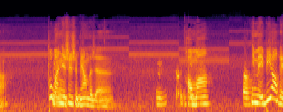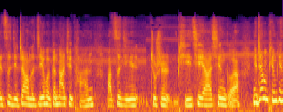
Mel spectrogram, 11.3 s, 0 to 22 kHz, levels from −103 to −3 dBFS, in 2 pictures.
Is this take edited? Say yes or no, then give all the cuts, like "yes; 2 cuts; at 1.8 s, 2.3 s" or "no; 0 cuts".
no; 0 cuts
